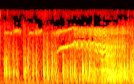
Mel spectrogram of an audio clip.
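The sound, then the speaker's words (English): A horse named Silver gives a loud, drawn-out whinny that climbs in pitch and then wavers, following a run of rhythmic hoof clip-clops; no one speaks. “Steady, Silver. Oh, Scott. In the saddle, Tonto.”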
